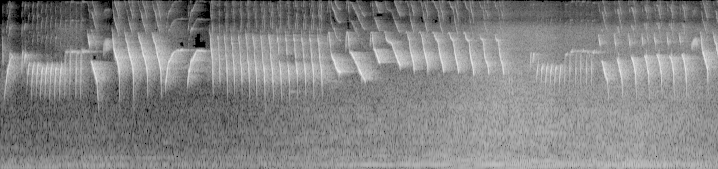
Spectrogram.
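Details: Canary song: brief slurred whistles, then a long rapid trill lasting several seconds, shifting into rhythmic sweeping notes, a short buzzy roll and further quick sweeps.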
